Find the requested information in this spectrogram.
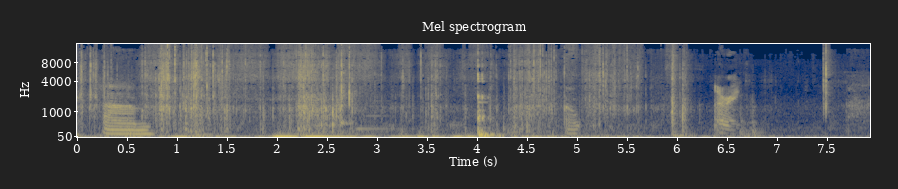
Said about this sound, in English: Yeah, we should probably not keep our eating to a minimum. I'll try to crunch away from the microphone.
